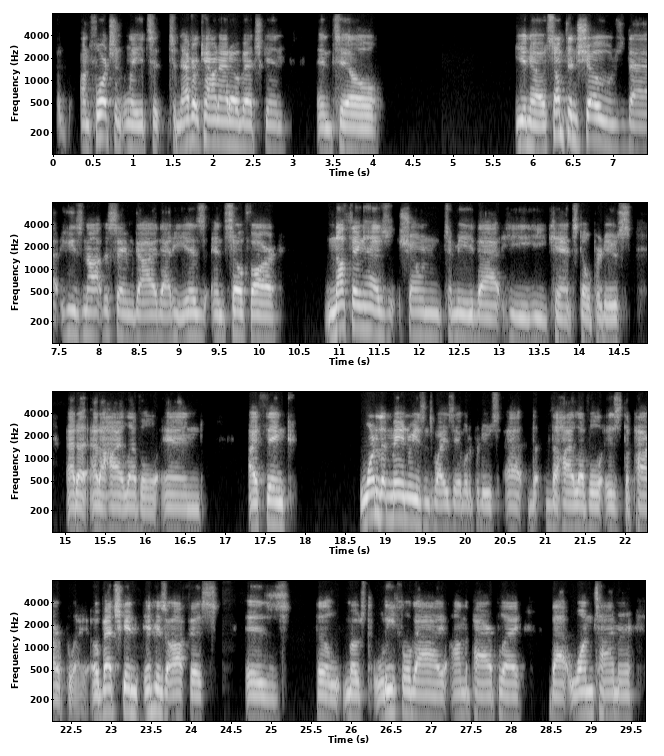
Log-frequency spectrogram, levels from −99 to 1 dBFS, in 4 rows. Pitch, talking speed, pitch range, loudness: 125 Hz, 160 wpm, 115-140 Hz, -21 LUFS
